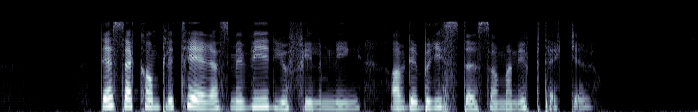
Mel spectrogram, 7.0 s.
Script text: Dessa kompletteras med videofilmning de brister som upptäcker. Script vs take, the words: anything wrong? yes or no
yes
